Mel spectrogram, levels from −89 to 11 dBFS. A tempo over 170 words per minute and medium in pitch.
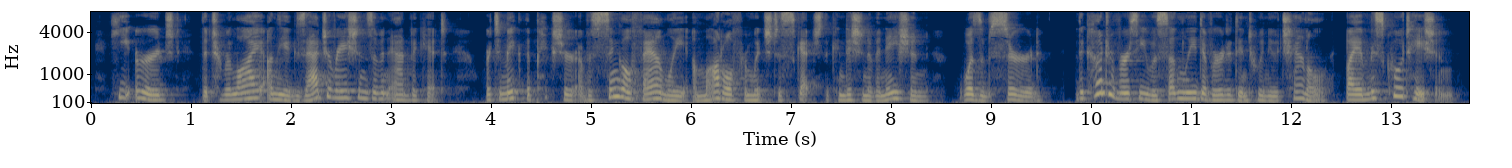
Yes: average, 195 wpm; medium, 175 Hz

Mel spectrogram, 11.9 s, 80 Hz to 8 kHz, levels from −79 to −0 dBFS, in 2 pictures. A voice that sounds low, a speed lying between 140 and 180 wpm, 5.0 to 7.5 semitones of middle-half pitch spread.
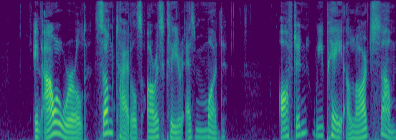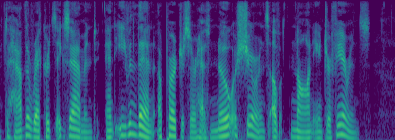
No: medium, 145 Hz; average, 160 wpm; average, 5.3 semitones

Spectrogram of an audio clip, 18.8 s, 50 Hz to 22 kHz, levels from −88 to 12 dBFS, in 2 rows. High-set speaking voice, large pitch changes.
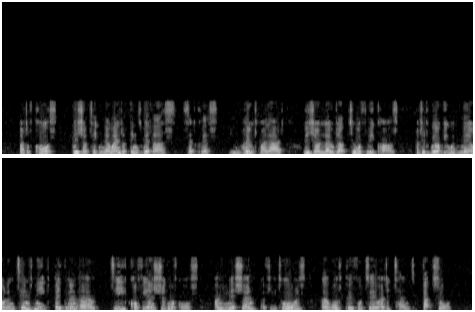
Yes: very high, 260 Hz; wide, 7.8 semitones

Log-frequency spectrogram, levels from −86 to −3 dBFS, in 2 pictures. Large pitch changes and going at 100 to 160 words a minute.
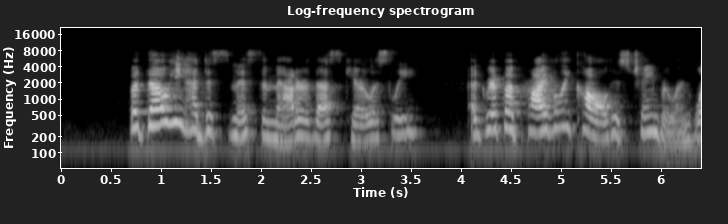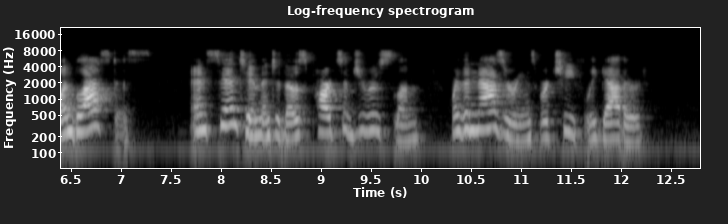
Yes: wide, 5.8 semitones; average, 145 wpm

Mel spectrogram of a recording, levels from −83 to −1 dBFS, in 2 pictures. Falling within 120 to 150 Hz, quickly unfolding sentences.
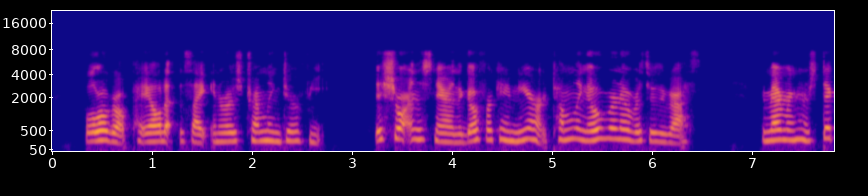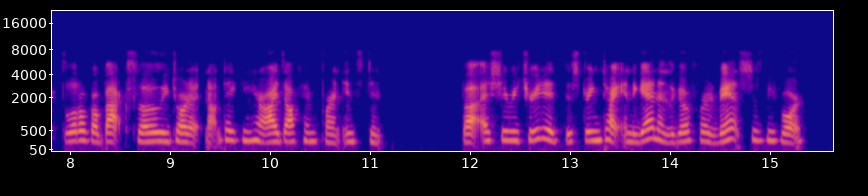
No: high, 230 Hz; fast, 240 wpm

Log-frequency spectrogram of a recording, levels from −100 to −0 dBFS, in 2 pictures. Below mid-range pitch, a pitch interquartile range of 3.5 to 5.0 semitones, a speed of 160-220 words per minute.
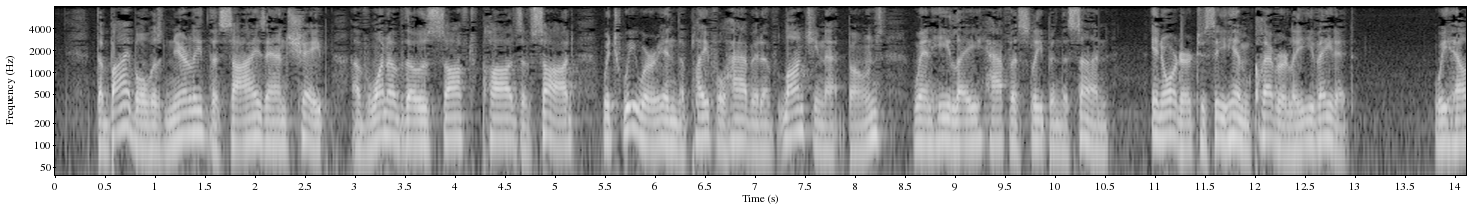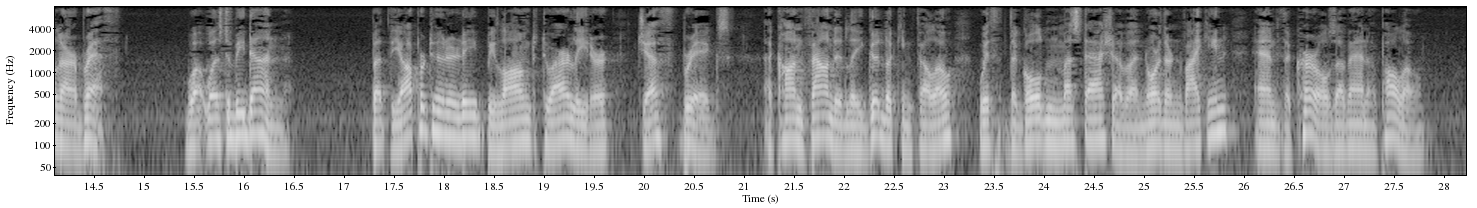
Yes: low, 110 Hz; average, 3.8 semitones; average, 170 wpm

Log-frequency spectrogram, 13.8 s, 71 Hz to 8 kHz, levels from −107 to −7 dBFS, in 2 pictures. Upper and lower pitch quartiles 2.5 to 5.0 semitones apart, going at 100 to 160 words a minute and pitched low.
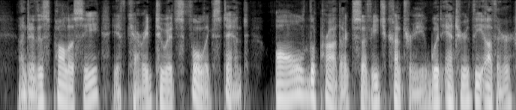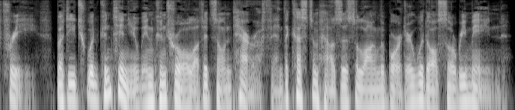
No: average, 4.2 semitones; average, 170 wpm; low, 100 Hz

